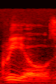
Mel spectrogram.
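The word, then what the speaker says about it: griots: by the old men who are called grios it's spelled g-r-i-o-t-s they are in effect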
